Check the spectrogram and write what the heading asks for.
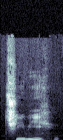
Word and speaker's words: chibi: it just seems like, don't, I don't know, maybe it's just the chibi.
